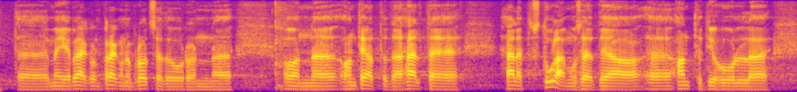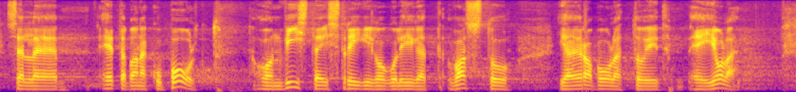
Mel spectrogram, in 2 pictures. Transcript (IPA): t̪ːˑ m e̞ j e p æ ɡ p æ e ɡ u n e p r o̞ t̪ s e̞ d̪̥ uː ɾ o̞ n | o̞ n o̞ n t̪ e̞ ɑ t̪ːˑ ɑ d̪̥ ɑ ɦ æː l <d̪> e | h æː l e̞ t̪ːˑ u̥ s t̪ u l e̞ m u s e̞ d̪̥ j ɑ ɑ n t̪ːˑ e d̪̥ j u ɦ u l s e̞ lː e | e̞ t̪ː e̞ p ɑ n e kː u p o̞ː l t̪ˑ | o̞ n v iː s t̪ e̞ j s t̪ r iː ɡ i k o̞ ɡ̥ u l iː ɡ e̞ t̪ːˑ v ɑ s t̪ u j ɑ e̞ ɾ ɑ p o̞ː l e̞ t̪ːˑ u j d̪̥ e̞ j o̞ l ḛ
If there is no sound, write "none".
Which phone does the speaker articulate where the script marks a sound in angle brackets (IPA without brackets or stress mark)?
t̪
